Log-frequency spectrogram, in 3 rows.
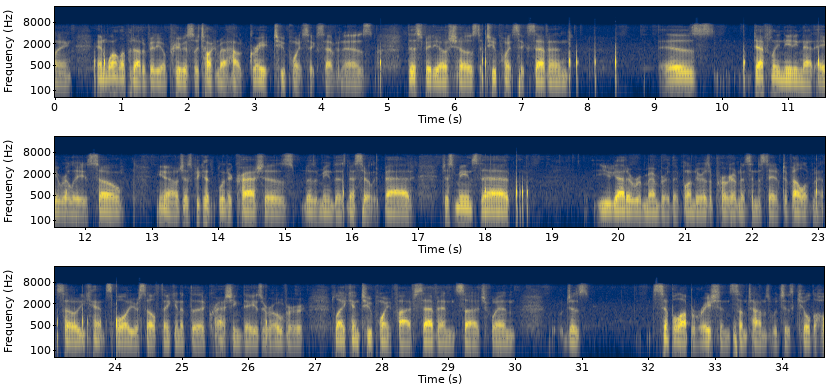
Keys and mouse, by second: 0.0-4.9 typing, 2.9 Escape, 3.1 ctrl+z, 3.8 Tab, 4.3 Tab, 5.8 Tab, 6.0 KP_1, 6.1 Tab, 6.9 alt+s, 8.0 ctrl+b, 8.8 alt+s, 9.4 g, 10.2 Tab, 13.3 KP_1, 13.5 Tab, 14.1 z, 15.2-18.0 typing, 16.6 ctrl+r, 19.6 ctrl+r, 20.6 click, 21.1 alt+s, 21.8 g, 22.8 middle click, 23.0 click, 24.0 a, 24.0 k, 26.1-28.8 typing, 29.8 ctrl+z, 30.1 k, 32.7 middle click, 33.0 g, 33.8 ctrl+b.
